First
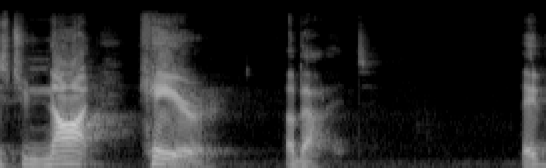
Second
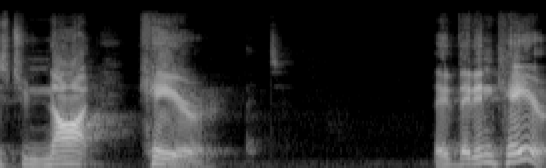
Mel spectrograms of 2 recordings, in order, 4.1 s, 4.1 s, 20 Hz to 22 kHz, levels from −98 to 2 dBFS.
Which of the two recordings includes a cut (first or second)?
second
